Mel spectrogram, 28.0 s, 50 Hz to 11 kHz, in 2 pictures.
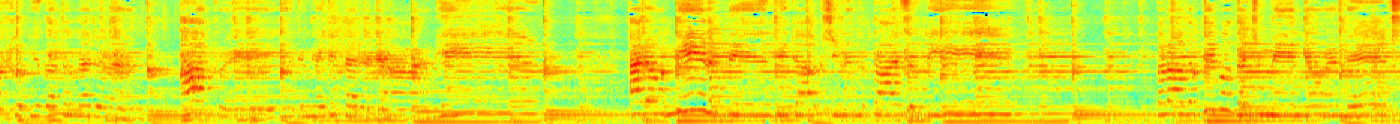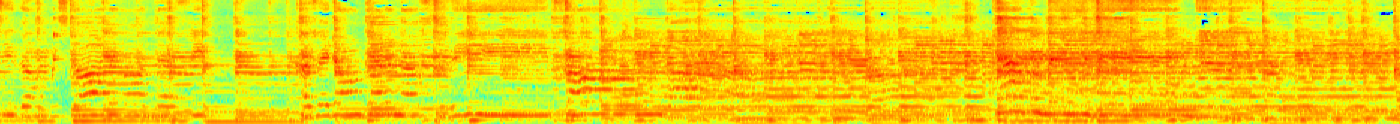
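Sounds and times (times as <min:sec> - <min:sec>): plucked and strummed guitar: 0:00.0 - 0:28.0
bass line: 0:18.6 - 0:28.0.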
